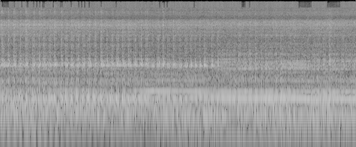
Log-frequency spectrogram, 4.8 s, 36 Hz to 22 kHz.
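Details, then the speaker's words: 1970 Polaris Mustang snowmobile two-stroke, after turning both carb idle screws down a quarter turn: fast, steady buzz still holding an even high idle; the screws didn't help, so the throttle cable adjustment is next. "okay my idle screw didn't seem to help at all so I'm going to adjust these the the adjustment on the throttle cable itself"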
